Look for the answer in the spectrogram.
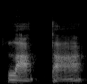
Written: LAAP3 DAA2

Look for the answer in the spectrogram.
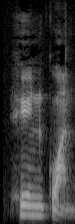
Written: HYUN1 GWAN3

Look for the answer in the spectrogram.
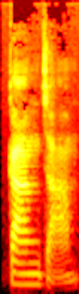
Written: GAANG1 ZAAM2

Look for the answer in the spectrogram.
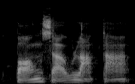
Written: BONG2 SAU2 LAAP3 DAA2

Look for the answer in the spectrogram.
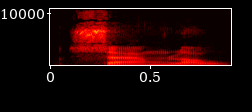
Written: SOENG6 LOU6

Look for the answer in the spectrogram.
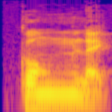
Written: GUNG1 LIK6

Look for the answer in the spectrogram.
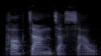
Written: TOK3 ZAANG1 ZAT6 SAU2

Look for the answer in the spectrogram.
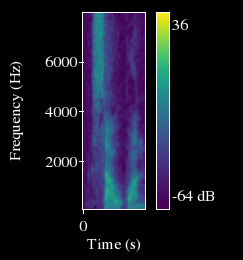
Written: SAU1 GWAN3

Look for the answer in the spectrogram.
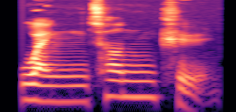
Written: WING6 CEON1 KYUN4

